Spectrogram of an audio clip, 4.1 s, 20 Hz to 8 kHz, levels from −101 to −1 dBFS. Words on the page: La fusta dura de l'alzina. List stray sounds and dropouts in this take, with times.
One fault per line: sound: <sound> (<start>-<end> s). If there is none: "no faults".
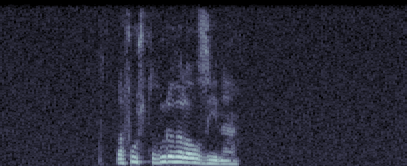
no faults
